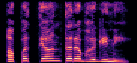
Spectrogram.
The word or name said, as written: ಅಪತ್ಯಾಂತರಭಗಿನಿ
